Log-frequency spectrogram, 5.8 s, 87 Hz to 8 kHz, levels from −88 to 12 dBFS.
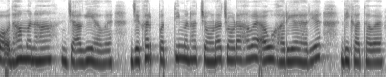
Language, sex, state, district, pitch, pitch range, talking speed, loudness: Chhattisgarhi, female, Chhattisgarh, Sukma, 230 Hz, 220-250 Hz, 165 wpm, -14 LUFS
